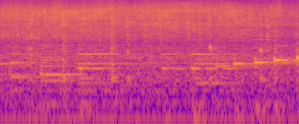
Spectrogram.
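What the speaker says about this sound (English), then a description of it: "I brown the oxtail pieces until each side is lightly but evenly seared, before the bottom of the pot starts to burn." Oxtail pieces browning in a stovetop pot, giving a steady, close sizzle and crackle of searing meat that continues without pause and without any voices.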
